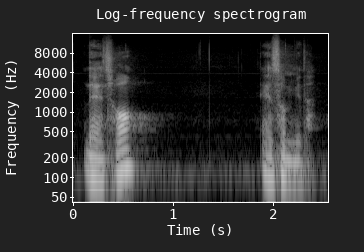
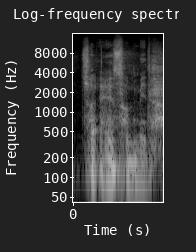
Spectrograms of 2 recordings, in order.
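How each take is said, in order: First: Lightly lowered, quiet voice; a hint of a put-on low voice; faked deep voice. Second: Low, quiet put-on deep voice; faked deep voice. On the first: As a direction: Jacob answering again in his brother's deep voice. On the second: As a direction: Jacob dropping his voice to pass as his brother. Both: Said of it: "낮은 목소리를 흉내 냈는데".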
